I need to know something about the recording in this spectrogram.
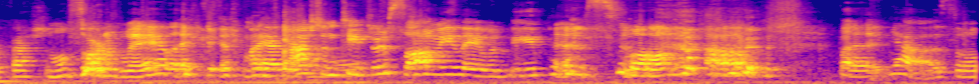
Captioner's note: laughs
